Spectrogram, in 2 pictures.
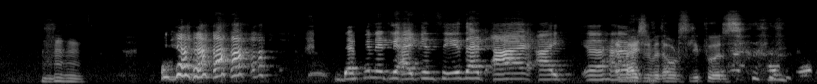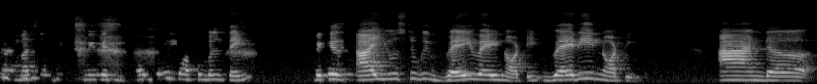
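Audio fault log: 6.51–6.56 s, echo leak. A faint delayed copy of the voice slips in for a brief moment. It trails the original by 337 ms and sits far below it, about 35 dB down. The likely cause is a loudspeaker on the far side. Its echo canceller did not scrub everything its microphone caught, so a trace of this voice travelled back.
1.61–1.7 s, 6.56–8.35 s, 8.55–9.0 s and 9.52–10.21 s, speech suppressed in double talk. The voice dips while the other side is also talking. The first dip is slight, about 5 dB. From 6.56 s the losses grow heavy, up to about 35 dB. Over 8.55–10.21 s they are about 20 to 25 dB. The likely cause is an echo canceller that confused this talker with its own echo and turned both down.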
